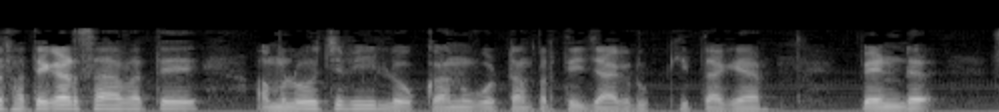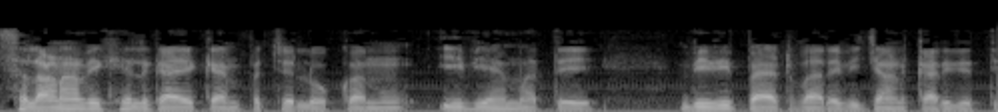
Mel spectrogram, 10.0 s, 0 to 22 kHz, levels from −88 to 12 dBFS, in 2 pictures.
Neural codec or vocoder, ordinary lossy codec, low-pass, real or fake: none; none; 7.2 kHz; real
